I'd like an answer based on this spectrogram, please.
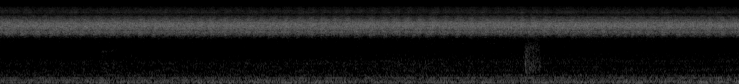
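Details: Tree crickets chirping in olive trees at Güre, Edremit, Turkey: a dense, unbroken high-pitched shrill chorus holds steady throughout, with one faint brief sweep near the end.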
